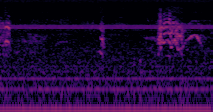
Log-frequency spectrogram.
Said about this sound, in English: Oh, the sound of these birds is very beautiful. I can recognize some of these sounds.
